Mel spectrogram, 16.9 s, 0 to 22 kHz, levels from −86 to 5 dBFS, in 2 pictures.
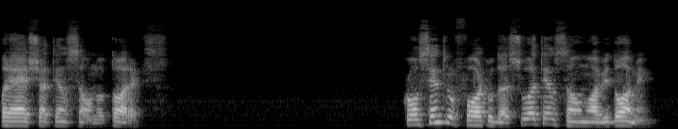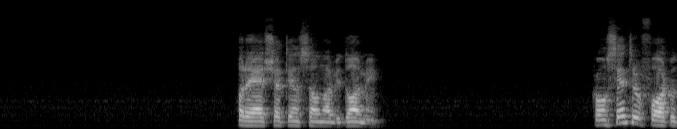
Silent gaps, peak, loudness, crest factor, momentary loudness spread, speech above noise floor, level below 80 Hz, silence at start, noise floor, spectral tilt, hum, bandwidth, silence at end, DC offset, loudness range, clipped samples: none; -8 dBFS; -26 LUFS; 20 dB; 10 LU; 49 dB; under -90 dBFS; 0 s; -75 dBFS; -4.5 dB/octave; none; 12 kHz; 0 s; under 0.1%; 8 LU; under 0.1%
